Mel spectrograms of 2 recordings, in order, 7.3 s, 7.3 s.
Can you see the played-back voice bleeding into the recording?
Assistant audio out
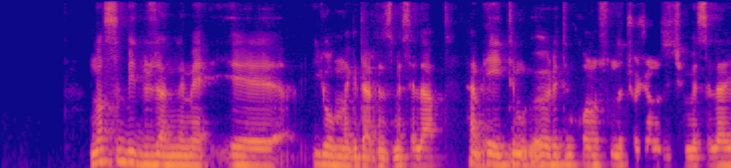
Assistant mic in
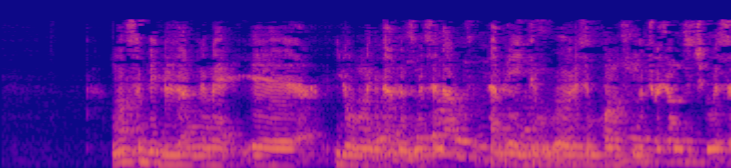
Yes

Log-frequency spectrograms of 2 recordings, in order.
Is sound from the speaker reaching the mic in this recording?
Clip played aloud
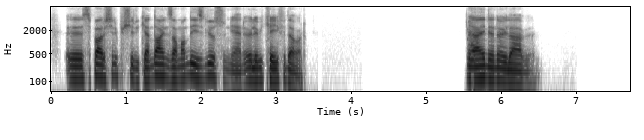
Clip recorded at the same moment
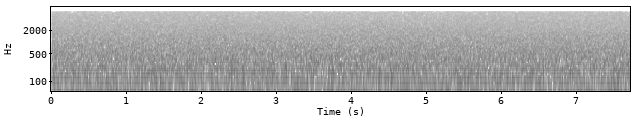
No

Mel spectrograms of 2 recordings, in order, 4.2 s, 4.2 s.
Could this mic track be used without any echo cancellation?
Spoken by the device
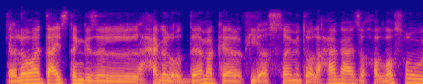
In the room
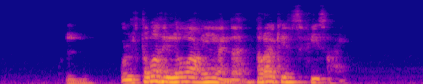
Yes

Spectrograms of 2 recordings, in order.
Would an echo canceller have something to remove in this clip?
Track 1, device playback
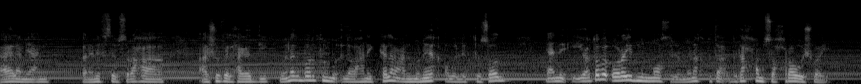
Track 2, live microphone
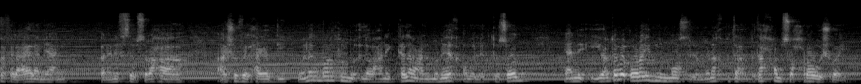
Yes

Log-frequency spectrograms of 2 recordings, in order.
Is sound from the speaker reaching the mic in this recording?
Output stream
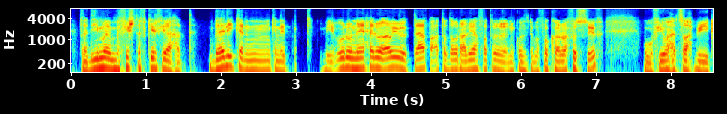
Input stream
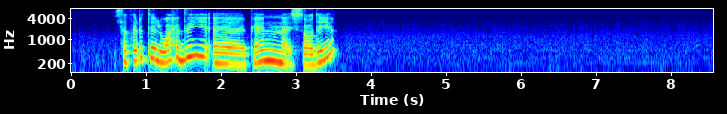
No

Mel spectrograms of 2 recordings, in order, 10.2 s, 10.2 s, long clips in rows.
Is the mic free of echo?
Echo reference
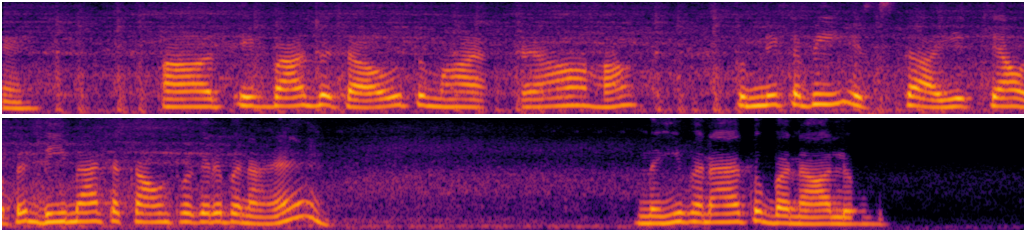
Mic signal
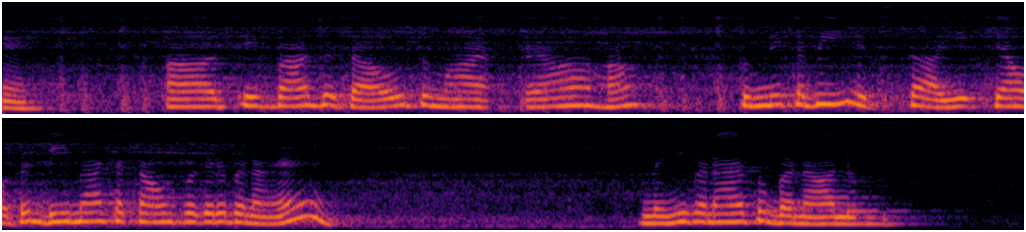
No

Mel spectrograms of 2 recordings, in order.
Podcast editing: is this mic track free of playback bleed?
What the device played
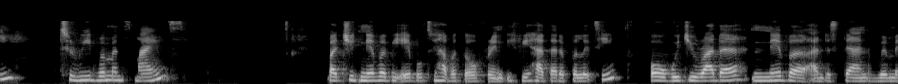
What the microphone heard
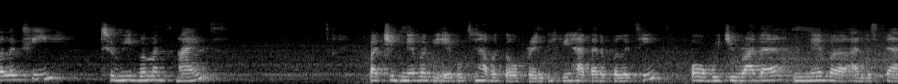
No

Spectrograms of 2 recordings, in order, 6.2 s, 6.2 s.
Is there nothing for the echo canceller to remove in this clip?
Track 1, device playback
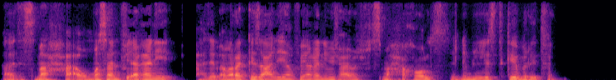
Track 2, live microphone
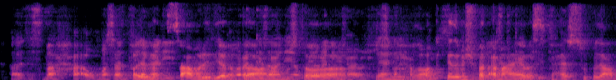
No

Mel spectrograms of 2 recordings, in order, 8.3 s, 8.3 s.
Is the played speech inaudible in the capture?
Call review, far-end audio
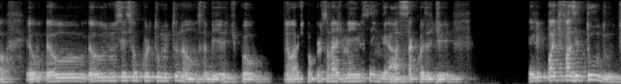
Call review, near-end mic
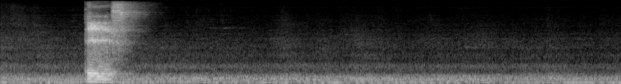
Yes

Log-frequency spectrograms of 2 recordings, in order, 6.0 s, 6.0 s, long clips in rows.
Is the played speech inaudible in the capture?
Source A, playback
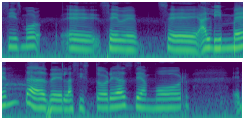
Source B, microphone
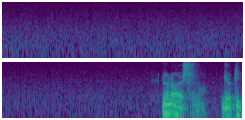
Yes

